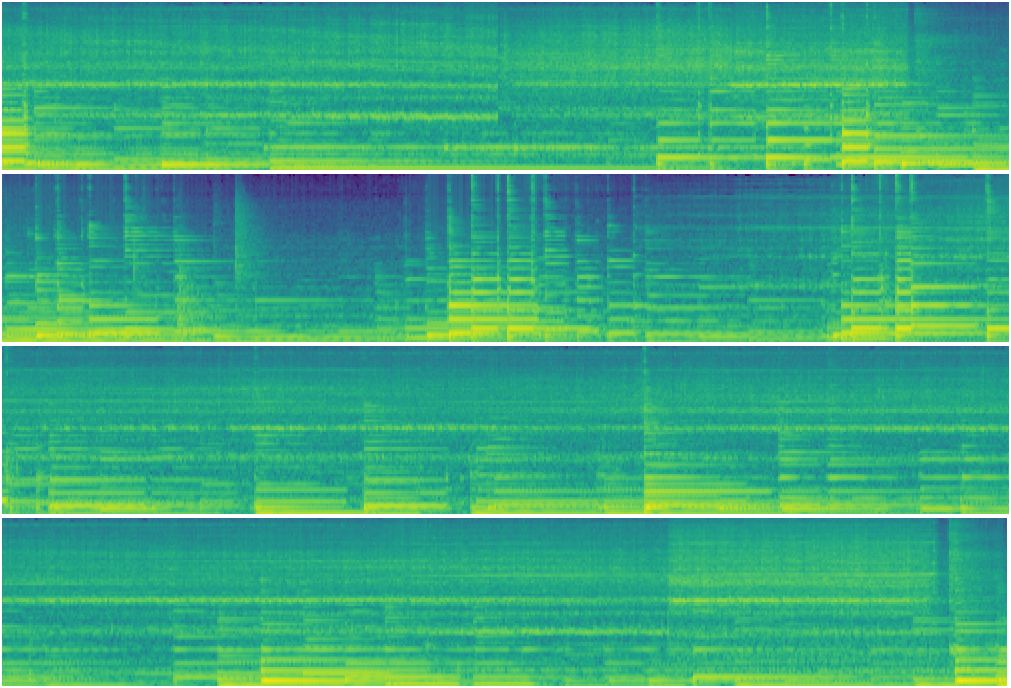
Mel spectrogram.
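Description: Background music: a plucked acoustic guitar playing a melody of single notes and strummed chords.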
